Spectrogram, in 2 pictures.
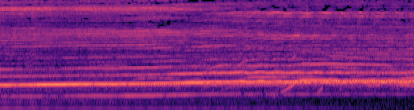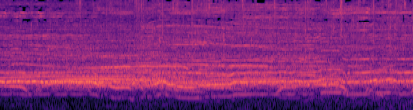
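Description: Concert crowd cheering and screaming at the end of a song, many high whoops rising and falling, over the band's last held notes. A low bass note fades out about four seconds in.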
